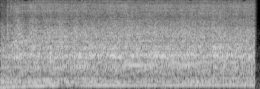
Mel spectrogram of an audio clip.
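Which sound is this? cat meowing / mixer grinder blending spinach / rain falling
mixer grinder blending spinach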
